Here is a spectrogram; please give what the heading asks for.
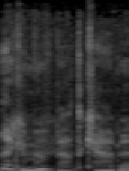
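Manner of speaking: whispering "I can move about the cabin", fast and breathless. Pretend. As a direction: hush it like a secret joke. Echoing a cabin announcement.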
